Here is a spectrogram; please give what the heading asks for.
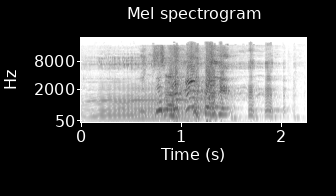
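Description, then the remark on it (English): A person imitates a cow with one long, low, drawn-out moo that swells in loudness, then breaks into a few short, choppy vocal bursts before fading out. “The comical timing of my moo was, I'm sorry, genius.”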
